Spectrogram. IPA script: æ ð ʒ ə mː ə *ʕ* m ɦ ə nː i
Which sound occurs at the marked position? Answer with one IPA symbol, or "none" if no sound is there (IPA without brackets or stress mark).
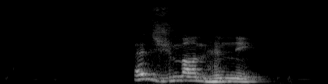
ʁ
